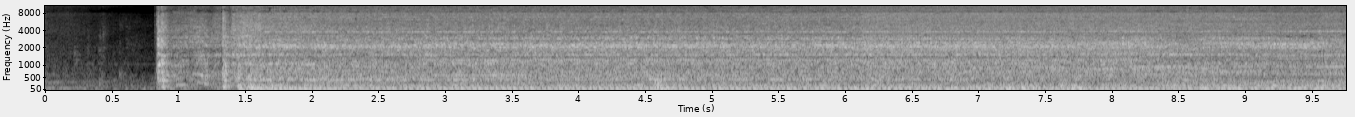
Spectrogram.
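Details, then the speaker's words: 1997 Chevy S10 that had a shaking problem, started after the mass air flow sensor fix. It cranks once, catches right away and settles into a steady, even idle. It starts and idles normally. "oh yes nice now it's nice and sturdy a little bit shaken it's probably because it's cold but oh it's starting right up"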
